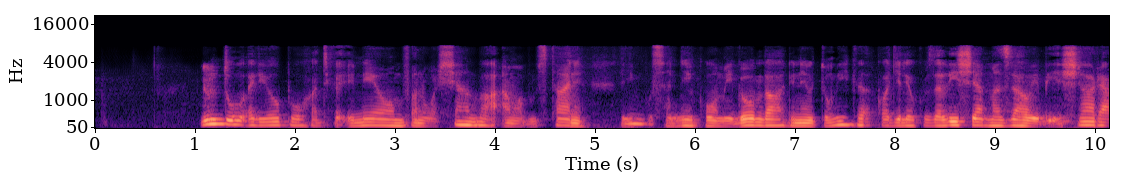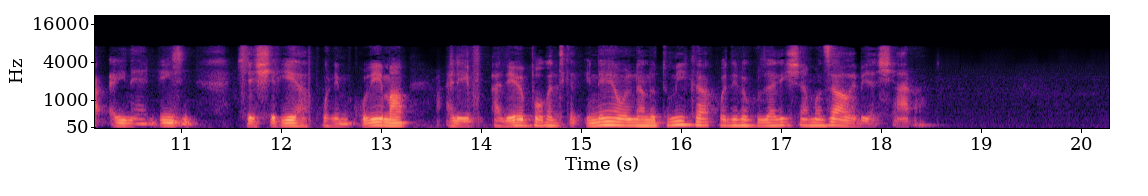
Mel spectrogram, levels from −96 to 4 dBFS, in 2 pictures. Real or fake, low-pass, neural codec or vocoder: fake; 7.2 kHz; codec, 16 kHz, 1 kbps, X-Codec, WavLM features, trained on Multilingual LibriSpeech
